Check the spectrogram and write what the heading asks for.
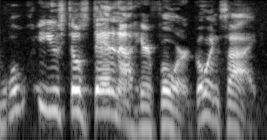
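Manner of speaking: husband ordering his wife inside, loud and urgent; urgent shout. Retold or imitated. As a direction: bark it like there's a bear out there. Ordering wife indoors, bear nearby.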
